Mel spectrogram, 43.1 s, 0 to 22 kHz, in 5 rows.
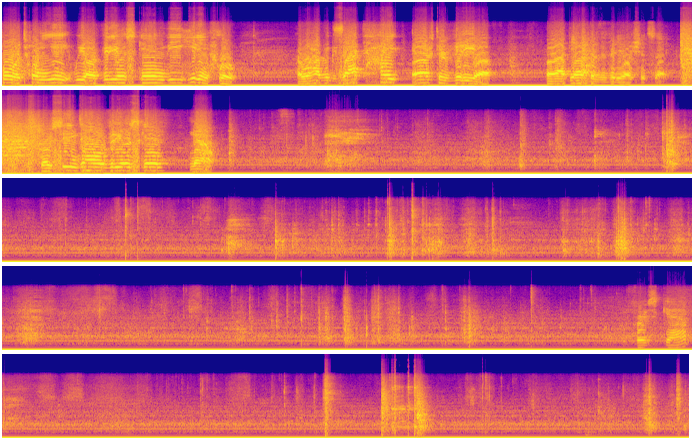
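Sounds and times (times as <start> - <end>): steady hum: 0.0 - 43.0.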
